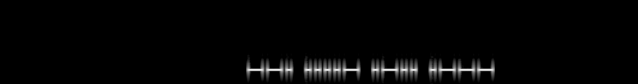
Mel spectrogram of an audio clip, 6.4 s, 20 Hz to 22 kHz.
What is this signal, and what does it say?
Morse code, heard as a keyed tone, about 25 wpm, 700 Hz. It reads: G4LJ
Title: DXCC-100 Call Signs - 4 Characters - Repeated 3x - 25wpm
